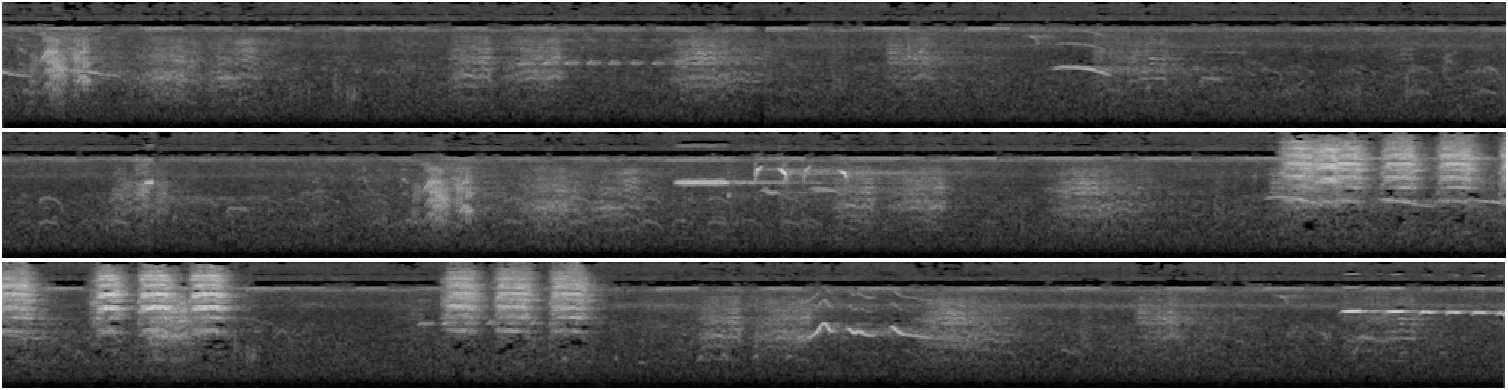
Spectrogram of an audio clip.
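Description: Wild birds chirping and calling over a steady outdoor hiss: short whistled notes that slide in pitch, with a loud run of rapid, repeated calls a little past halfway through.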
